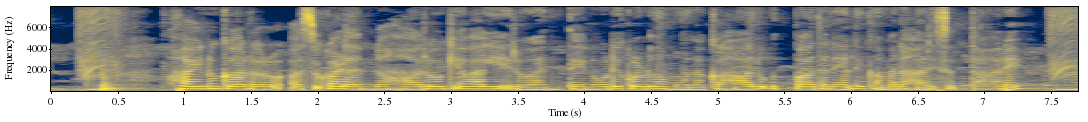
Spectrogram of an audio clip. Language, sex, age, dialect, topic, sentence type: Kannada, female, 18-24, Coastal/Dakshin, agriculture, statement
